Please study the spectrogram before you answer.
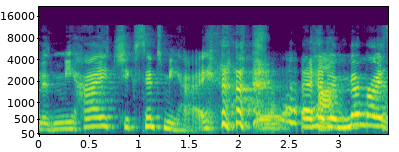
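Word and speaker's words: Mihály Csikszentmihalyi: It's his name is Mihi Chic sent Mihi.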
